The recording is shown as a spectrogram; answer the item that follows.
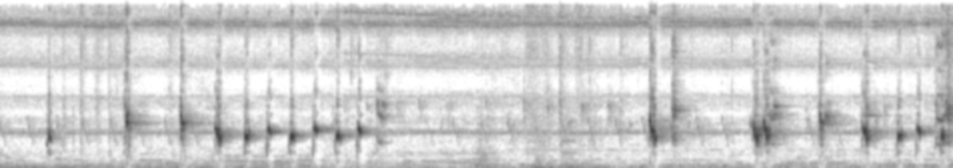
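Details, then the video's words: Sooty-headed bulbul called kutilang sutra giving 'tembakan' shot-like song in lively 'gacor' form: a brisk series of evenly spaced sharp chirps, a break, then denser doubled notes and another quick run, steady high tone behind. "KICAUAN KUTILANG SUTRA SUPER GACOR"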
